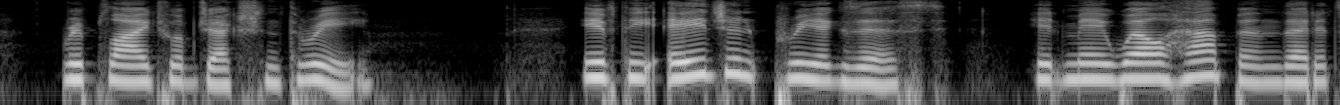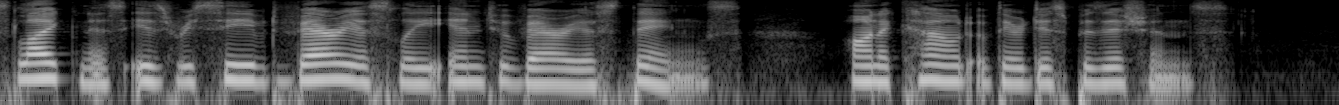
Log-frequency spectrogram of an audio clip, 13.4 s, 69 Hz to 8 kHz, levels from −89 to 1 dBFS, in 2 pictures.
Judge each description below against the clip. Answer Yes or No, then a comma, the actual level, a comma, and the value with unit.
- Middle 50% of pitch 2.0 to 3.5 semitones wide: Yes, average, 3.0 semitones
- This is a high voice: Yes, high, 205 Hz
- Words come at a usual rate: No, slow, 115 wpm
